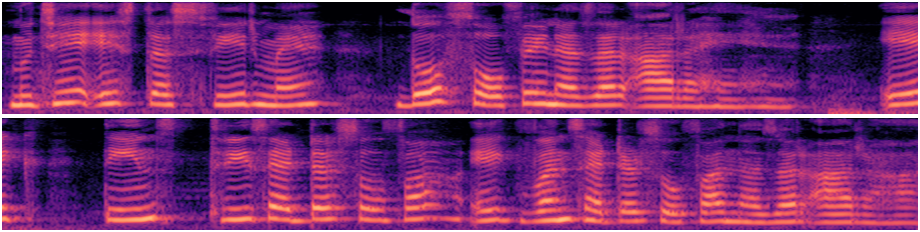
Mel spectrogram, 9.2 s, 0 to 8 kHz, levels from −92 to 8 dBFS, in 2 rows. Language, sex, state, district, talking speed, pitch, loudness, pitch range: Hindi, female, Madhya Pradesh, Dhar, 145 wpm, 265 Hz, -16 LUFS, 235-290 Hz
